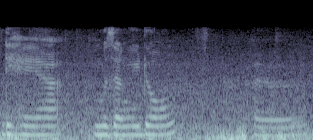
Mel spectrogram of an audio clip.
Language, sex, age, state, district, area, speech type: Bodo, female, 18-30, Assam, Kokrajhar, rural, spontaneous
